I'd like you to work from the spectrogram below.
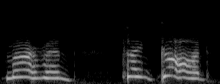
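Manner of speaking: high, loud burst of relief; relieved cry. A narrator's reading. Trapped woman hears her rescuer.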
